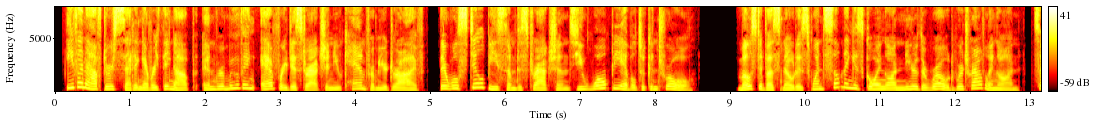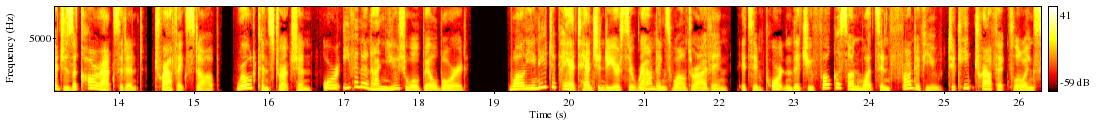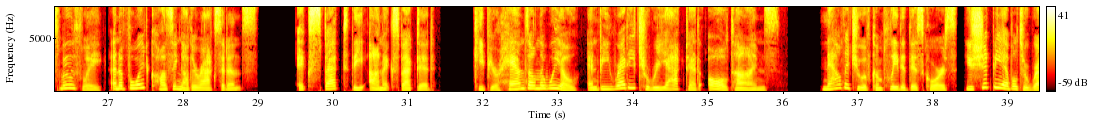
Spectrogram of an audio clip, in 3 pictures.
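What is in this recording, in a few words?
e-learning, American English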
